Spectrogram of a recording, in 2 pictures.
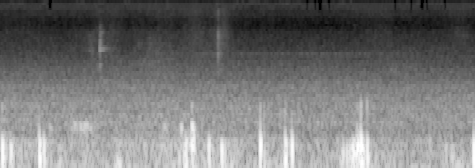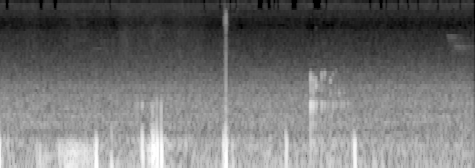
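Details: Amplified recording of human stomach rumbling: irregular low gurgles and short squelching bursts over a steady low hum, normal active bowel sounds (borborygmi).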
